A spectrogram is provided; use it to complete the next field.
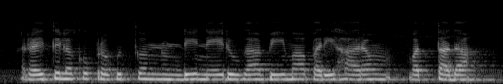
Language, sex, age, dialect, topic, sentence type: Telugu, male, 41-45, Telangana, agriculture, question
